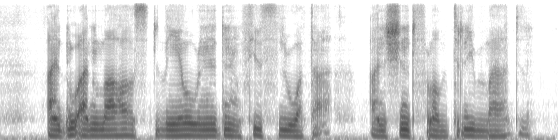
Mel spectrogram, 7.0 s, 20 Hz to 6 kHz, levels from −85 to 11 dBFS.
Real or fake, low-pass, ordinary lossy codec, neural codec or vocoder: fake; 5.4 kHz; none; autoencoder, 22.05 kHz, a latent of 192 numbers a frame, VITS, trained on many speakers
